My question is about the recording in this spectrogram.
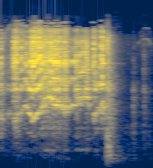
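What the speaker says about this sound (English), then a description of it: "Dry ice does scream when it touches metal." A high, sustained squeal of dry ice pressed against metal, loud and continuous for about a second before cutting off with a short thud and faint trailing squeaks.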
